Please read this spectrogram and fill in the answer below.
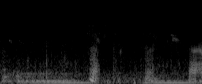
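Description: Newborn South China tiger cub giving a short, sharp cry about a second in, with a fainter call near the end. A low steady hum comes and goes underneath.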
